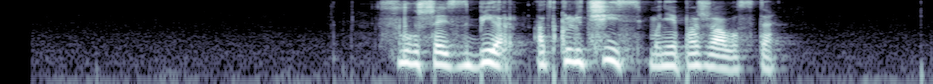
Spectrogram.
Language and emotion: Russian, angry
